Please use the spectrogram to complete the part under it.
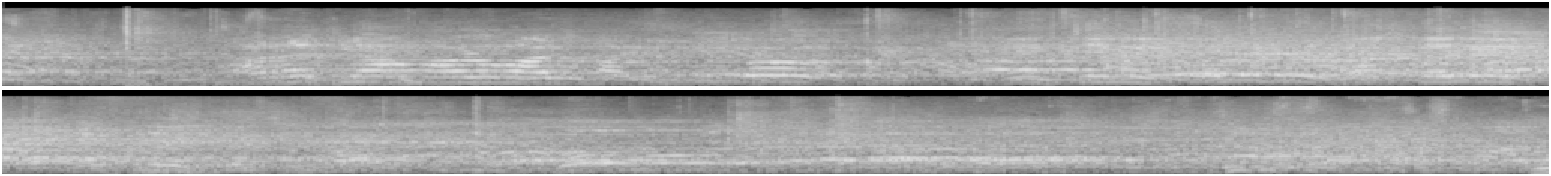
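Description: A man close by shouts instructions loudly.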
